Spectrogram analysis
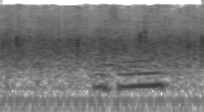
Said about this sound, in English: Let's clap that up. Man. Clap that up. Let's clap that up.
